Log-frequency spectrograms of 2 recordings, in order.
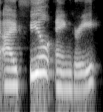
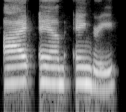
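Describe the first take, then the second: First: "I feel angry" slow, with a rise on "feel"; stress on FEEL. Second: "I am angry" said slowly, each word weighed; the wrong way, slowly. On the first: Teacher showing workshop the better phrasing, "feel" stressed. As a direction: lean into "feel" as the better choice. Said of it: "But if you say". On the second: Teacher showing workshop the phrasing to avoid, slow. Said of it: "So if you say". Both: Shown as a demonstration.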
